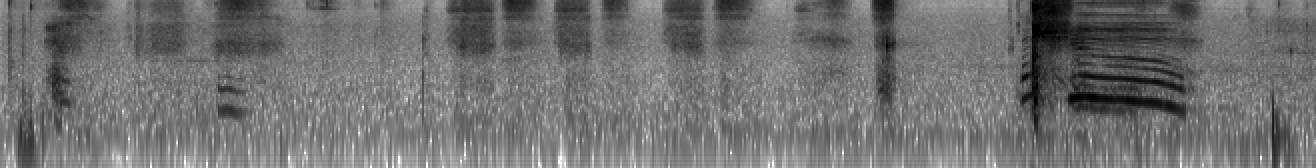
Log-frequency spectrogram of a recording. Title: baby sneezes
